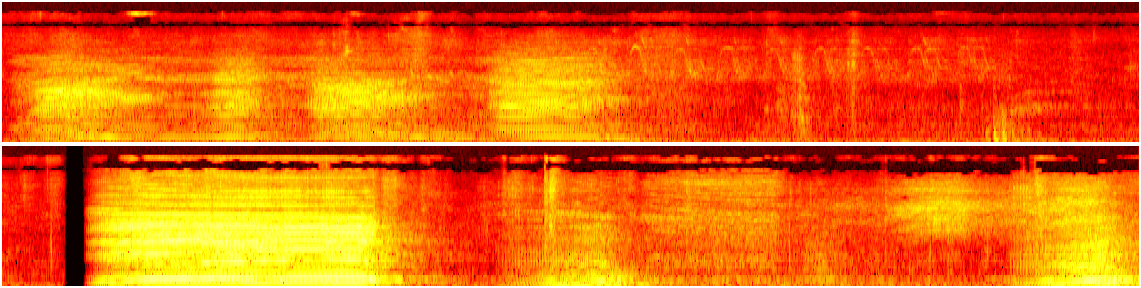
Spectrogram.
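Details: Young calves moo repeatedly: wavering, pulsing lowing at first, then after a quiet stretch a loud, sustained full-throated moo, followed by softer lows and a final rising call.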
